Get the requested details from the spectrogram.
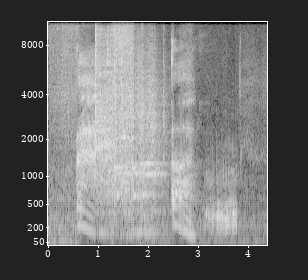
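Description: A weight bar clanks onto its rack.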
